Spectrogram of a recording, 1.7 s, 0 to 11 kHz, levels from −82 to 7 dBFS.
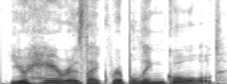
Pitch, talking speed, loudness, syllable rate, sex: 180 Hz, 210 wpm, -17 LUFS, 4.4 syllables/s, female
